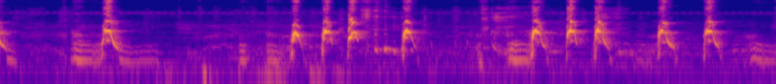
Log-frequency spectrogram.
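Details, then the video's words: A dog gives loud, clipped barks, first singly, then in quick runs of three or four, with brief pauses and low grumbling between the bursts. "Funny Dog video"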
